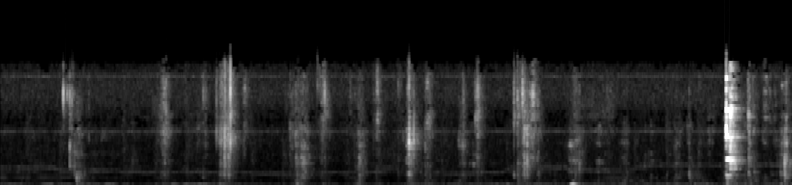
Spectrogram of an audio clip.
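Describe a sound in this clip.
A woman chews food with smacking sounds.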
